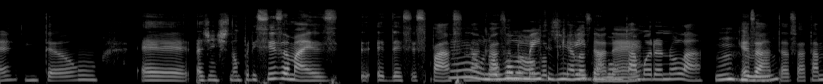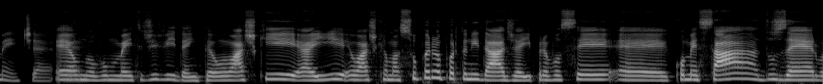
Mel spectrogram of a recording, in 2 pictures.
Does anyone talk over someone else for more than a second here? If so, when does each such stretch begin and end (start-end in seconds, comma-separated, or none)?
4.5-6.5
